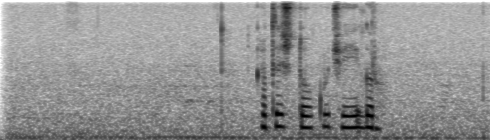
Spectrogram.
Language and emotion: Russian, neutral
